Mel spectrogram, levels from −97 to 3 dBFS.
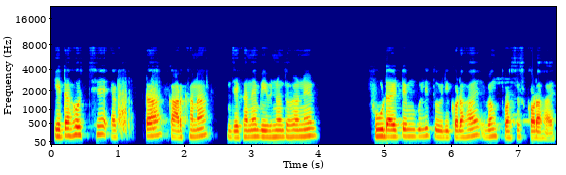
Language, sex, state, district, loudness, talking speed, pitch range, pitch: Bengali, male, West Bengal, North 24 Parganas, -18 LUFS, 135 wpm, 145-170 Hz, 155 Hz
